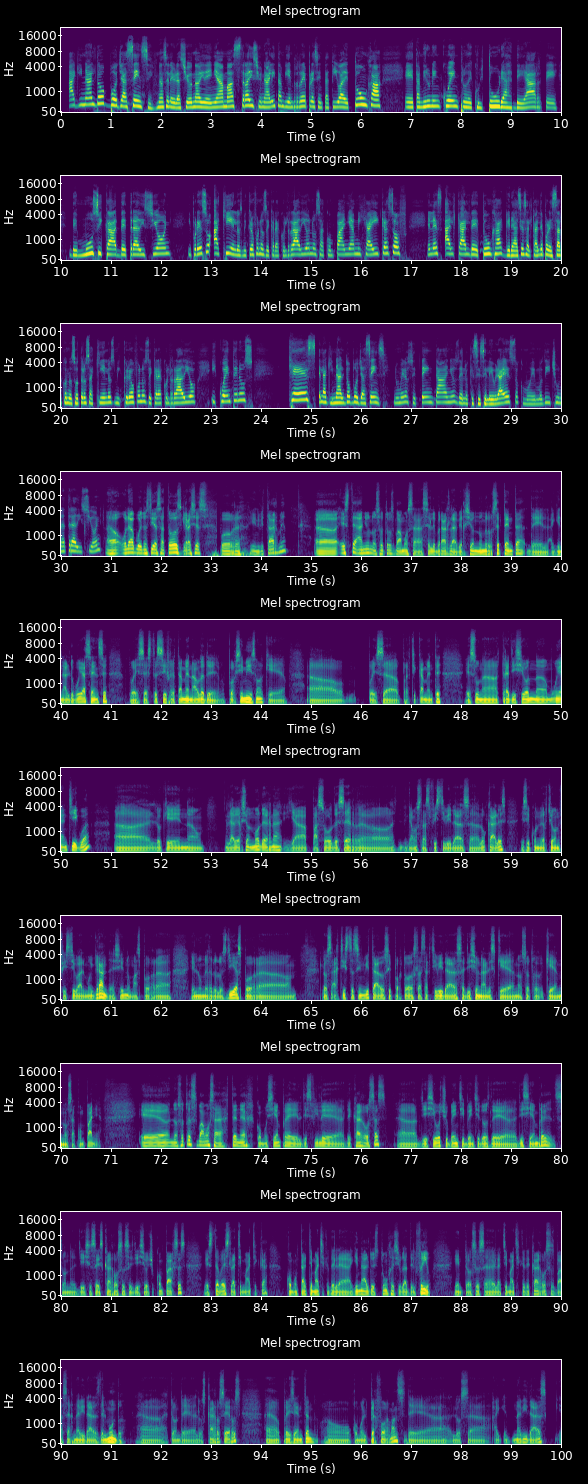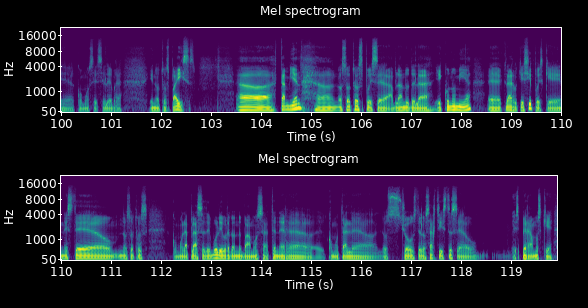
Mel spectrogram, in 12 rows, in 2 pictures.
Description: En los micrófonos de Caracol Radio, el alcalde de Tunja, Mikhail Krasnov, extiende la invitación a los colombianos al “Aguinaldo Boyacense” en su edición número 70.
